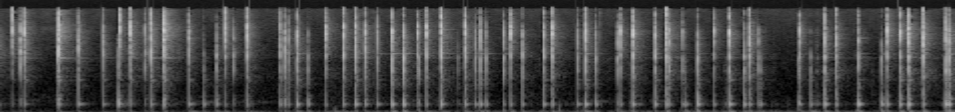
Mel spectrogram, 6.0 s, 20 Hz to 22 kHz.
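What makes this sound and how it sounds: Long nails tap rapidly on the top and front of a light blue, hollow hard plastic case with a cartoon face. The result is a dense, uneven stream of sharp, bright clicks, each carrying a faint hollow tone around 300 Hz and dying away almost instantly.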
